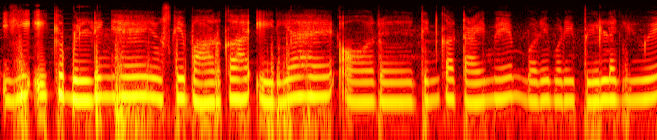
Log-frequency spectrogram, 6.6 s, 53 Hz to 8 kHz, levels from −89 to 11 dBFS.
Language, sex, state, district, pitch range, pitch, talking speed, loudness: Hindi, female, Haryana, Charkhi Dadri, 210-240 Hz, 225 Hz, 165 wpm, -18 LUFS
